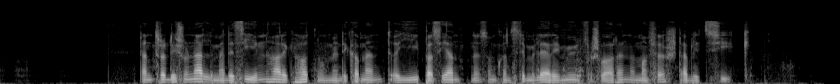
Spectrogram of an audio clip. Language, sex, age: Norwegian, male, 22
